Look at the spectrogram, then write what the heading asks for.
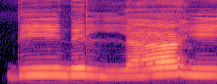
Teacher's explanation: اللہ کا جو نام ہے وہ لائٹ ہوگا کیونکہ اس سے پہلے زیر آ گئی ہے تو اس کو لائٹ پڑھیں گے، ہیوی نہیں کریں گے.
